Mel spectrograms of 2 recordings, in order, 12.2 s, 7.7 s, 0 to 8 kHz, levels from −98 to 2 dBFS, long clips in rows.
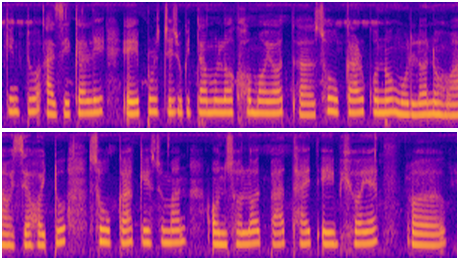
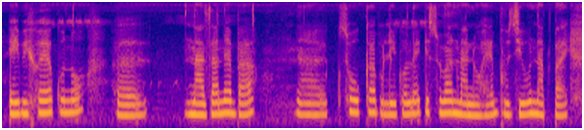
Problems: none marked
